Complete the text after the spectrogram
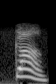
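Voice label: "gang", Chinese, male; 女; 欢乐麻将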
